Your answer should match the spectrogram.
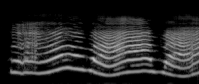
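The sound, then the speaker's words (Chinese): A voice imitates a baby bear crying on its mother's shoulder after waking: three loud, wailing bursts with rich harmonics and wavering pitch, each swelling and dipping, with no other talk around them. “有时候，就算是熊妈妈也会一大早遇上麻烦，特别是当熊宝宝醒来以后，趴在妈妈的肩头上大哭的时候，就会更加的添乱了。”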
